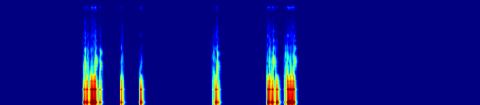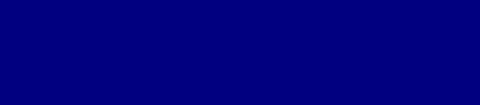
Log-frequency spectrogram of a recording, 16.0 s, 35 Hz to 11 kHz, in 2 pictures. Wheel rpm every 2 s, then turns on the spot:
0, 0, 0, 0, 0, 0, 0, 0.
none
